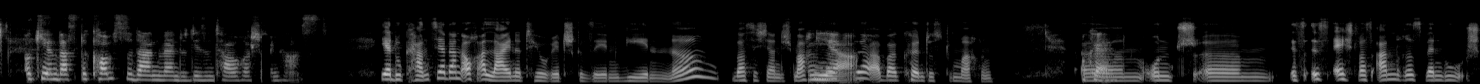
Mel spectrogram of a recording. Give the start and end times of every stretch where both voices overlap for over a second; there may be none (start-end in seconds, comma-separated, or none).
none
